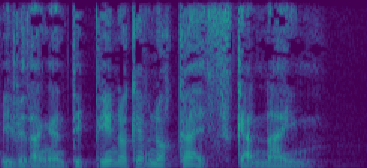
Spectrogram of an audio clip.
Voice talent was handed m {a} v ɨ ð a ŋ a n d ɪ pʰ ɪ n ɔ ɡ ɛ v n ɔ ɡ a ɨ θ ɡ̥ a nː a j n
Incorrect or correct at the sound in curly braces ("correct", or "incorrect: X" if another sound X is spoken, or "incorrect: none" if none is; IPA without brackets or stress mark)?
incorrect: i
